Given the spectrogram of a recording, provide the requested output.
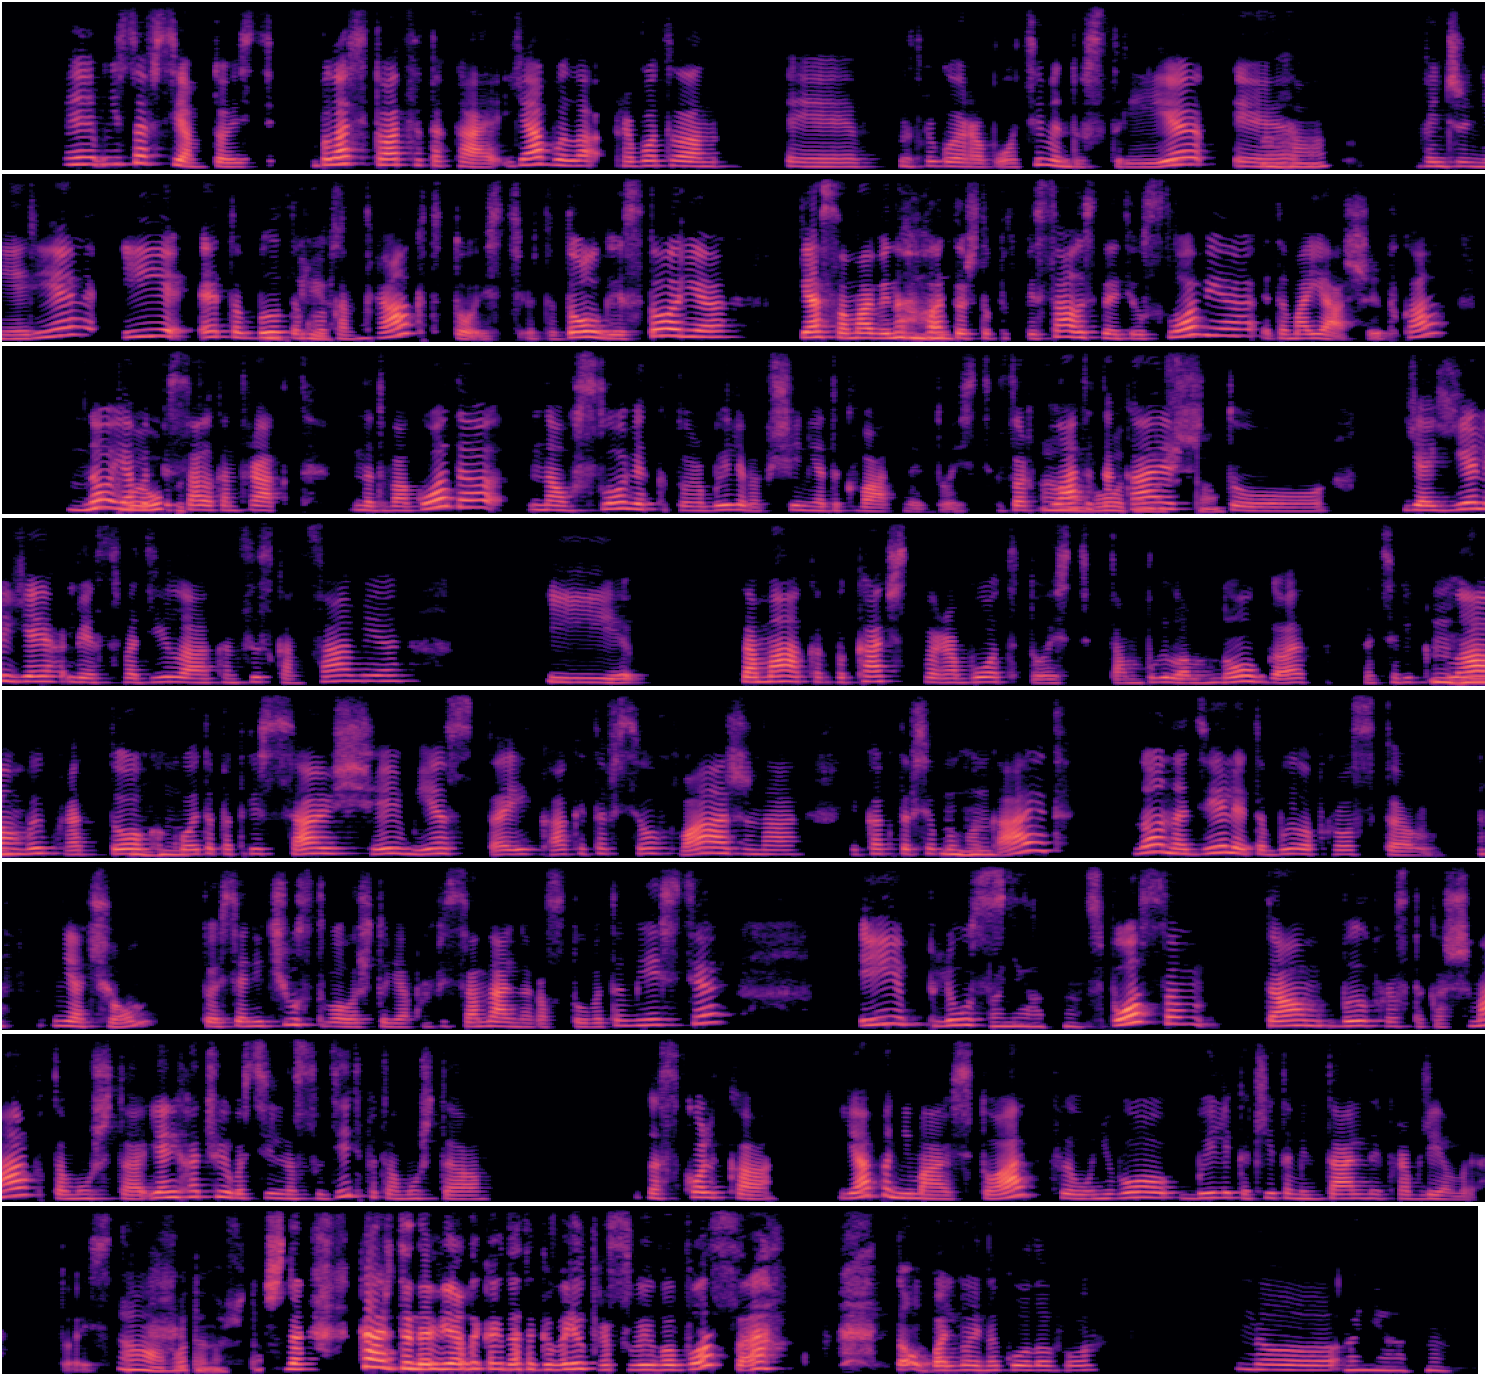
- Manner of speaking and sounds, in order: laughing while speaking: "виновата"; scoff; unintelligible speech; laughing while speaking: "босса"
- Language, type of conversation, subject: Russian, podcast, Как понять, что пора менять работу?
